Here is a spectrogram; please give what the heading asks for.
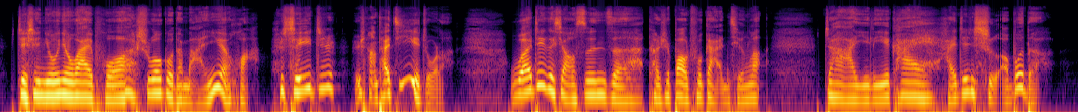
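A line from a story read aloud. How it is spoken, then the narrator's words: Smiling. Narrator (Chinese): 康不明笑着说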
